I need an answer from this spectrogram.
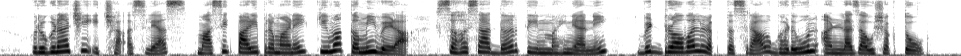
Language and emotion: Marathi, neutral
